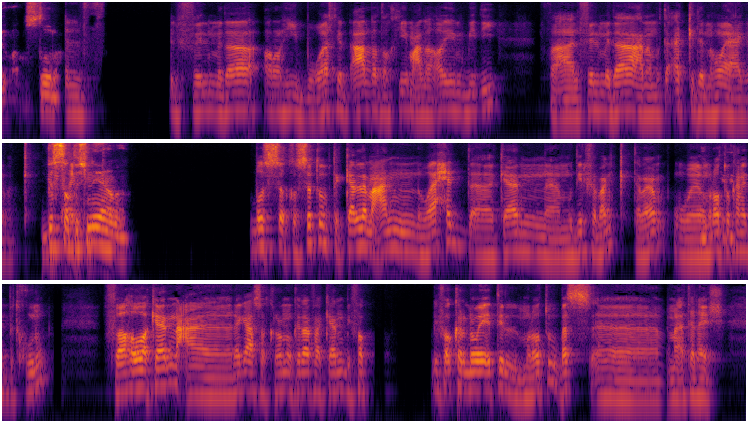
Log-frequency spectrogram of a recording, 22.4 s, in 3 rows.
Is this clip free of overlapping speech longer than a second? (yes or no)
yes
